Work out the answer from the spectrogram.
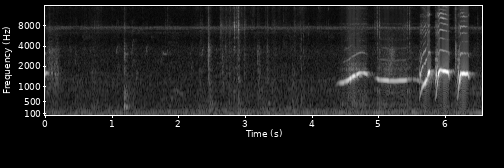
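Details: Sunda laughingthrush, known locally as kaso-kaso, singing in an unusual way: silence, then a drawn-out whistle that rises and slides down into a level tone, followed by three short, strong whistled notes.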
